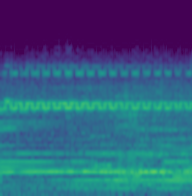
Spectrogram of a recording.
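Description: Solo violin holding a fast high trill over a soft orchestral accompaniment, from an old live recording of a violin concerto.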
